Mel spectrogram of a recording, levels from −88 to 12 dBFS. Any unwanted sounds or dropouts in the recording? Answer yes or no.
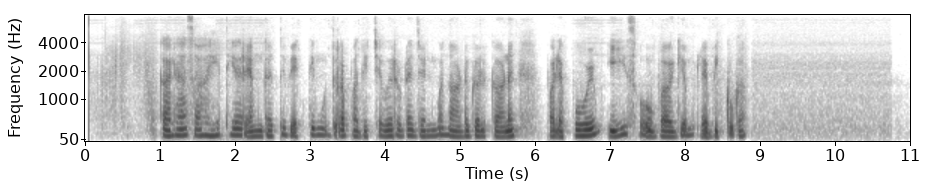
no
